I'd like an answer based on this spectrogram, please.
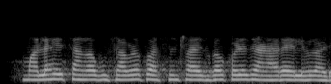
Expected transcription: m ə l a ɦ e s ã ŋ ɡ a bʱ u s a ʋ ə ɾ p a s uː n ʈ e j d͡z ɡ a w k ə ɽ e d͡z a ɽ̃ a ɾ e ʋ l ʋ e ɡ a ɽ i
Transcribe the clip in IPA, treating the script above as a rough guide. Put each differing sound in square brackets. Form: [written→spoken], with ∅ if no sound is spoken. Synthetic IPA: m ə l a ɦ e s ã ŋ ɡ a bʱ u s a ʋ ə [ɾ→ɭ] p a s uː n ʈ [e→a] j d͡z ɡ a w k ə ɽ e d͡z a ɽ̃ a ɾ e [ʋ→∅] l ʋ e ɡ a ɽ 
